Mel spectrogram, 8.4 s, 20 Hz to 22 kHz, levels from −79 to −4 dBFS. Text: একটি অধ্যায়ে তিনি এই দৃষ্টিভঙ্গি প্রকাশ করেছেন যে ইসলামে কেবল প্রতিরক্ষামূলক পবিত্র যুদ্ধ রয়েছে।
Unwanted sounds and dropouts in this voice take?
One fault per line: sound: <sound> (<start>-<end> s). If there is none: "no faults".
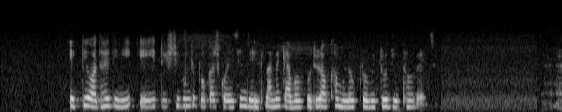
no faults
